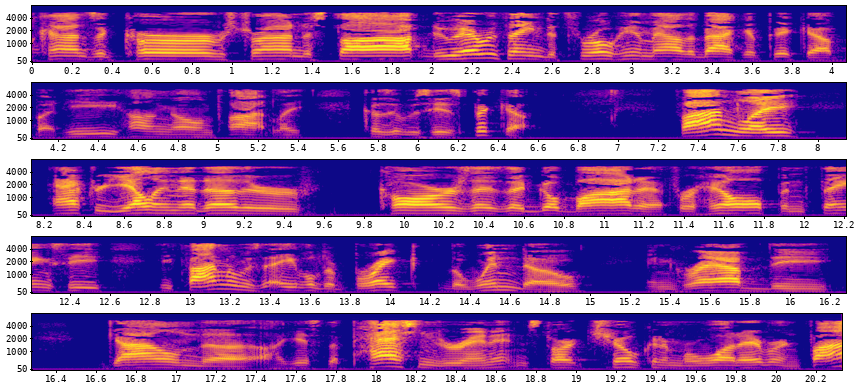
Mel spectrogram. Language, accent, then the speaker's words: English; Texas, United States; about 5 years ago from my hometown, old town in West Texas.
